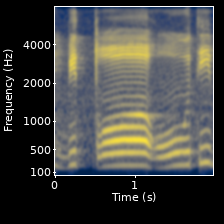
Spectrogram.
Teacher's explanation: بالطاغوت، با کی زیر کو طا مشدد کے ساتھ ملاتے ہوئے پڑھنا ہے، طا کے اوپر زبر ساتھ الف اٹیچ، الف مدہ ہو رہا ہے، واو ساکن سے پہلے غین کے اوپر پیش ہے، واو مدہ ہو رہا ہے، دو حرکت کھینچ کے ادا کریں گے، تا کی زیر کو بغیر کھینچے ہوئے ادا کرنا ہے۔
